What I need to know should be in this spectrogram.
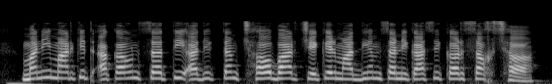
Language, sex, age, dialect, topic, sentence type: Magahi, male, 18-24, Northeastern/Surjapuri, banking, statement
